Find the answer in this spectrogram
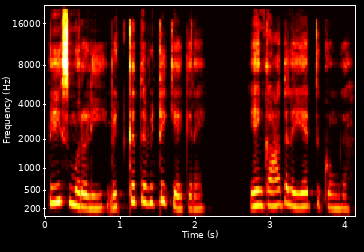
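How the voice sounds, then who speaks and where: A woman's voice: fairly high pitch, moderate pace, mellow, lightly acted. A woman voicing an earnest young woman confessing her love in an audiobook novel. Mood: pleading. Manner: earnest, pleading. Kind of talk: audiobook character reading.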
